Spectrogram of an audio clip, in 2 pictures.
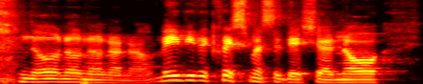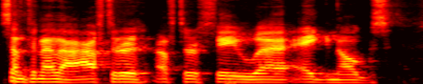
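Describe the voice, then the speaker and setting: The speaker has a strong Welsh accent. The recording is very clean, with a silent background. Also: man, medium pitch for a man, ordinary pitch variation. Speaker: online seller. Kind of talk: interview. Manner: deliberately slowed.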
